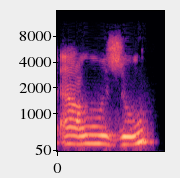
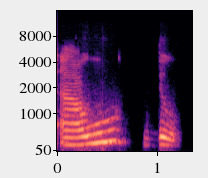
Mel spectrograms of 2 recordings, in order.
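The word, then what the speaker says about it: أعوذ: So like in the word a'udhu, it's not a'uzu, it's a'udhu.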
